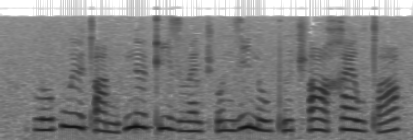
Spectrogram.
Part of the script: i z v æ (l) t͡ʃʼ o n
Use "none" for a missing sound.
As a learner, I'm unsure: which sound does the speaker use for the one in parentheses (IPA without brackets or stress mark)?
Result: l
